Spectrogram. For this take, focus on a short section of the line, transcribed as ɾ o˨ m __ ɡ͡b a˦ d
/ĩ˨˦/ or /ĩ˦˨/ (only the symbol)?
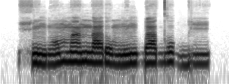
ĩ˨˦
